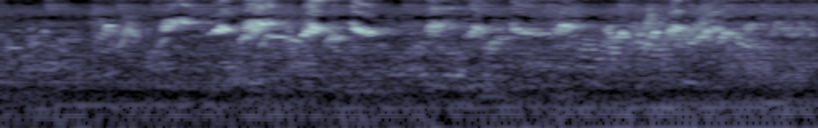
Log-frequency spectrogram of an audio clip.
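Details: Morning song of a red-whiskered bulbul: lively bursts of quick, liquid chirping notes rising and falling, fairly irregular, with a constant low droning hum underneath.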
